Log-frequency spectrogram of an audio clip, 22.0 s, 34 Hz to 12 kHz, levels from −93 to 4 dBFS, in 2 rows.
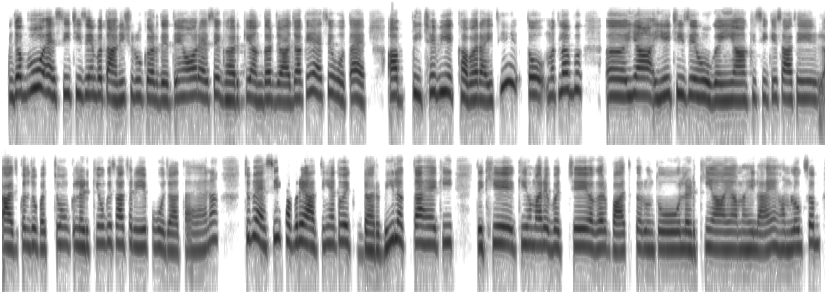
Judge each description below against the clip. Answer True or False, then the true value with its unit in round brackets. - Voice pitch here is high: True (235 Hz)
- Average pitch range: True (3.4 semitones)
